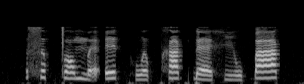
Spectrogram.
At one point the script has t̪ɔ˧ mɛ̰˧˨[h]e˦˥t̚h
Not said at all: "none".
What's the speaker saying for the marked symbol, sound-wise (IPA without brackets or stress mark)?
ʔ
